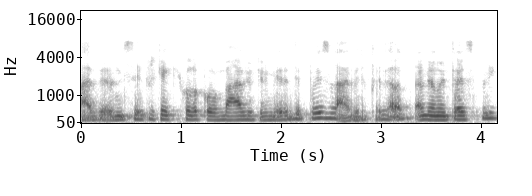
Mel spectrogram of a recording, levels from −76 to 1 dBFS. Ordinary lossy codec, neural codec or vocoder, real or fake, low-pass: none; codec, 16 kHz, 4 kbps, FreqCodec, smaller model; fake; 7.2 kHz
